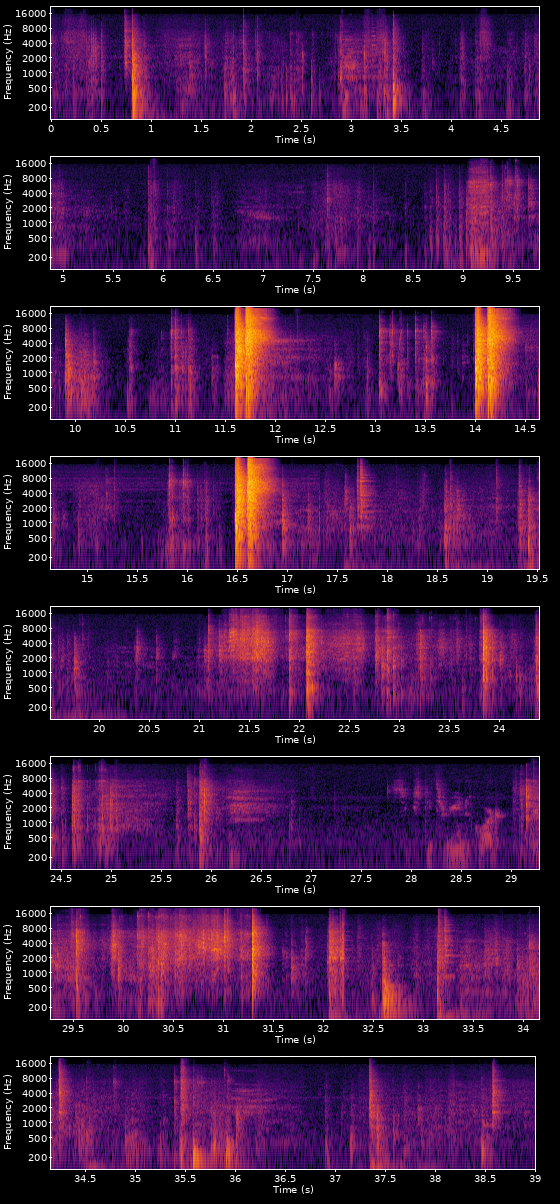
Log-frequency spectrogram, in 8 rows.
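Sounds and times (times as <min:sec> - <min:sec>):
knocks and clatter of tools and wood: 0:00.2 - 0:05.1, 0:07.6 - 0:26.1, 0:29.0 - 0:39.0
loud sharp bangs: 0:11.6 - 0:12.0, 0:14.0 - 0:14.4, 0:16.5 - 0:16.9.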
